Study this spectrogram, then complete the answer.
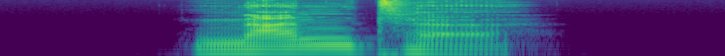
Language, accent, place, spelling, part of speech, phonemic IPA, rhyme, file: German, Germany, Berlin, nannte, verb, /ˈnantə/, -tə, De-nannte.ogg
- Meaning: first/third-person singular preterite of nennen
